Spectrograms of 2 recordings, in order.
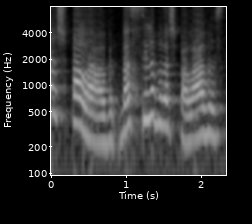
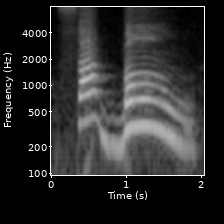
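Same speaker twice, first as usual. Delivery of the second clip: sabão split in two, final bão held long; stress on BÃO; 3 dB louder, much slower than usual. Shown as a demonstration. Teacher showing the stronger syllable, sabão with stressed, drawn-out bão. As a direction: lean hard on bão in sabão. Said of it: "bão foi pronunciada com mais força".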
